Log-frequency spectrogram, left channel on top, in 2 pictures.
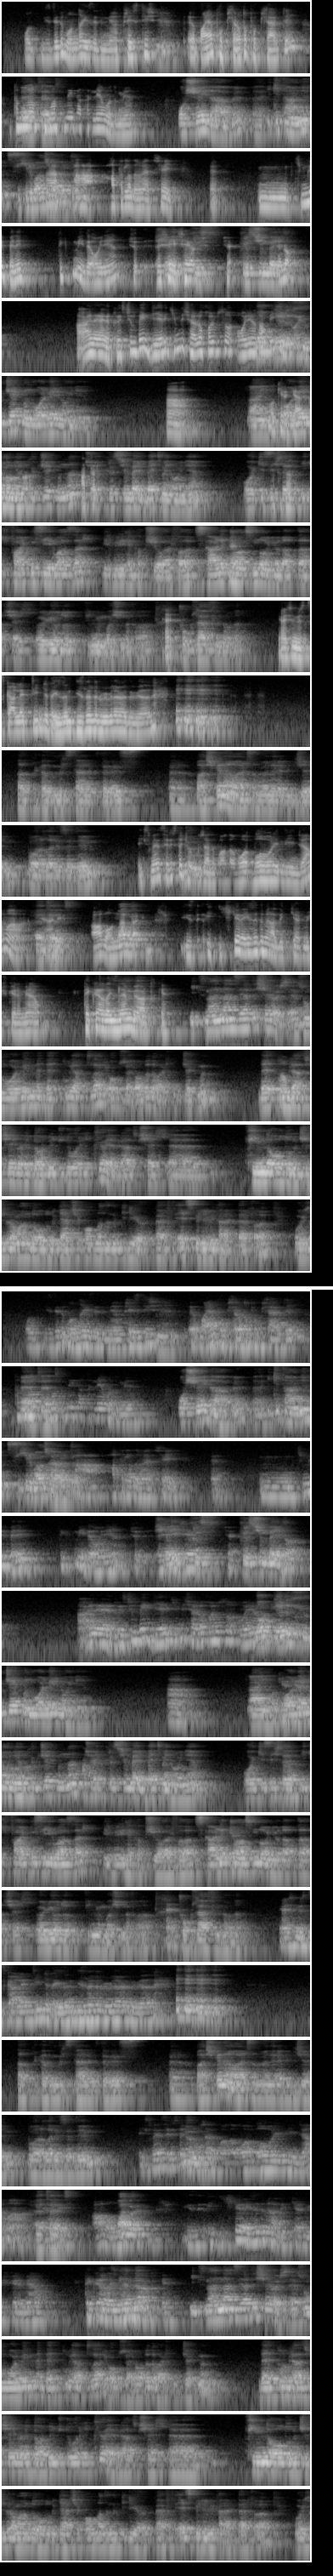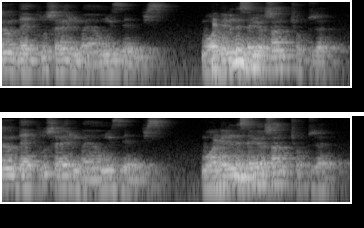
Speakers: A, on the left (about 85°); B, on the left (about 25°).
A: o izledim, onu da izledim ya. Prestij
B: Hmm.
A: e, baya popüler, o da popülerdi. Tam
B: Evet
A: olarak
B: evet.
A: teması neydi hatırlayamadım ya.
B: O şeydi abi. e, iki tane sihirbaz
A: Ha,
B: vardı.
A: ha, ha, hatırladım evet şey. e, hmm, kimdi? Benedict miydi oynayan? Şu
B: Şey
A: e, şey şey,
B: Chris
A: şey- şey,
B: Christian Bale.
A: Sherlock. Aynen aynen. Christian Bale diğeri kimdi? Sherlock Holmes'u oynayan
B: Yok
A: adam değil
B: diğeri
A: miydi
B: de Hugh
A: o ya?
B: Jackman Wolverine oynayan.
A: Ha.
B: Aynen.
A: Okey
B: Wolverine
A: okey.
B: oynayan
A: Doğru doğru.
B: Hugh Jackman'la
A: Hatır,
B: şey Christian Bale Batman oynayan. O ikisi
A: hatırladım.
B: işte iki farklı sihirbazlar birbiriyle kapışıyorlar falan. Scarlett
A: Evet.
B: Johansson da oynuyordu hatta şey ölüyordu filmin başında falan.
A: Evet.
B: Çok güzel filmdi o da.
A: Yani şimdi Scarlett deyince de izlen izlenir mi bilemedim yani.
B: <laughs> Tatlı kadındır Scarlett severiz. Ee, başka ne var sana önerebileceğim? Bu aralar izlediğim.
A: <laughs> X-Men serisi
B: Biliyorum.
A: de çok güzeldi bu arada Wo- Wolverine deyince ama
B: Evet
A: yani
B: evet.
A: abi onlar
B: Aa bak
A: da izle- i- iki kere izledim herhalde iki kere mi üç kere mi yani tekrar
B: X-Men'den
A: da izlenmiyor artık ya.
B: X-Men'den ziyade şey var işte en son Wolverine'le Deadpool'u yaptılar ya o güzel. Orada da var Hugh Jackman. Deadpool
A: Ha,
B: birazcık
A: bu-
B: şey böyle dördüncü duvarı yıkıyor ya birazcık şey e, filmde olduğunu, çizgi romanda olduğunu, gerçek olmadığını biliyor. Ve hafif esprili bir karakter falan. O yüzden o Deadpool'u severim bayağı onu izleyebilirsin. Wolverine
A: Deadpool'un
B: de seviyorsan
A: bir
B: çok güzel.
